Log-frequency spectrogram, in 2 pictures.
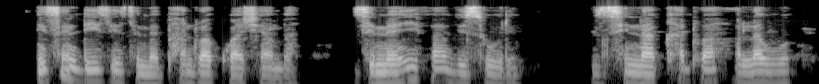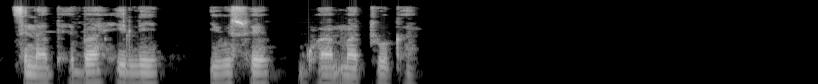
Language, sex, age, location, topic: Swahili, male, 25-35, Nakuru, agriculture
